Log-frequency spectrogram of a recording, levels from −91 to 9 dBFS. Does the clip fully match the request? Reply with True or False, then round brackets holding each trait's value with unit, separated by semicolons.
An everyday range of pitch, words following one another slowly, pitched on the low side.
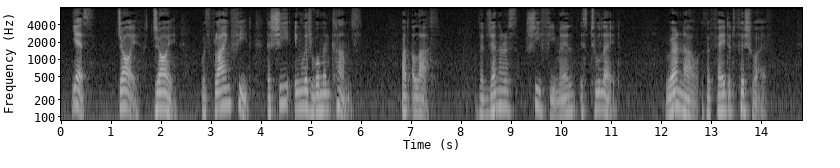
True (3.9 semitones; 100 wpm; 125 Hz)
